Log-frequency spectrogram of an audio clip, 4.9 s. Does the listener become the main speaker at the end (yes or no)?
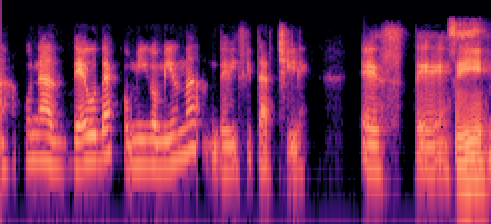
no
